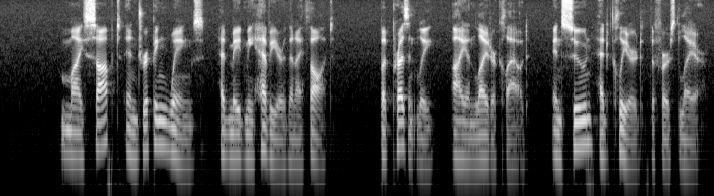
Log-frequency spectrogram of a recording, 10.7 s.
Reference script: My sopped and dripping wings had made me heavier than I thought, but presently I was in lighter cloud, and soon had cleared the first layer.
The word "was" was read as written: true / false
false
